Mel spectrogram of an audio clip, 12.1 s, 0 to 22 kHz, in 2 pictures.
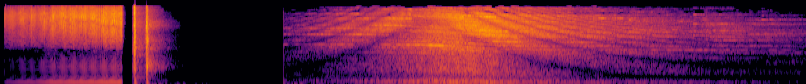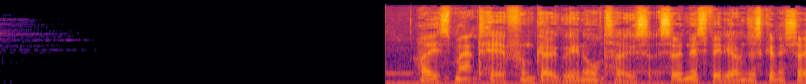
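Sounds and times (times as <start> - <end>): rising swell with hum and hiss: 2.2 - 6.1.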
